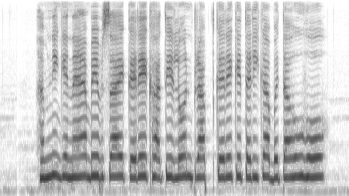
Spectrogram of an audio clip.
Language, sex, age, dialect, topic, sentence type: Magahi, female, 60-100, Southern, banking, question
